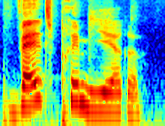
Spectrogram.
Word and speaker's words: Weltpremiere: It's actually Weltpremiere. Pretty similar, right? I think I could do that. Yeah, do it. Weltpremiere.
